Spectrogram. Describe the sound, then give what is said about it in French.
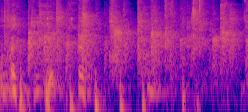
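An audience applauds a composer who has just introduced himself on stage, with quick, fairly even claps that keep a steady rhythm throughout the short burst, moderately loud, with no one speaking over it. “On applaudit.”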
